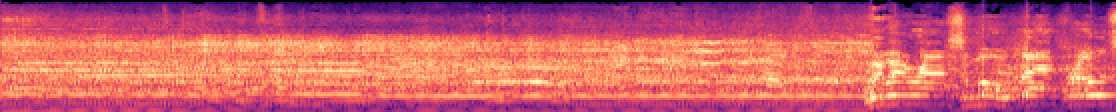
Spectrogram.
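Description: Live country band heard through the amphitheatre's PA from within the crowd, holding a sustained chord with steady bass. About six and a half seconds in, the sound changes sharply: a voice comes in over the band, with shouts from the crowd.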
